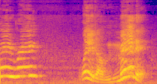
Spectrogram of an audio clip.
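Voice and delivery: very high cartoon voice, pitch swooping widely. Retelling his best friend's sick father greeting him, in a Mickey Mouse voice. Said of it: "Mickey Mouse voice, one hundred percent".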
